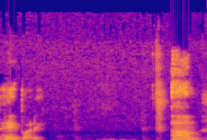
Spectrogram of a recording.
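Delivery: put-on low, hushed approach to a child; softly getting a kid's attention; gentle with child. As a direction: drop your voice to address a little boy. Kneels to correct a small child gently.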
